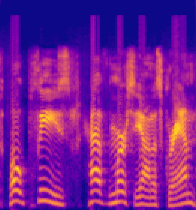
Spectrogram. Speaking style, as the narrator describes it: he cried out

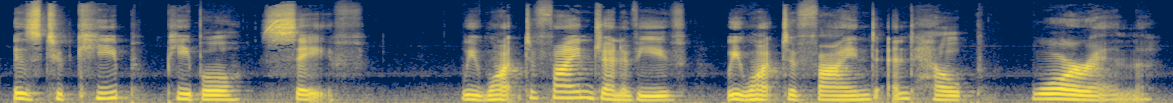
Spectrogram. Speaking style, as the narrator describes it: I said, talking more slowly

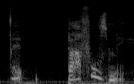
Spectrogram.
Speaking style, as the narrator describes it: said Mr

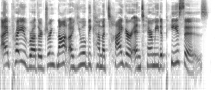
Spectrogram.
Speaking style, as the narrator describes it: the sister exclaimed

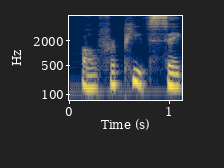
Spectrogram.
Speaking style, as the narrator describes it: she muttered, careful not to wake the boys

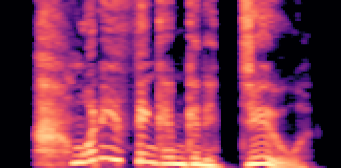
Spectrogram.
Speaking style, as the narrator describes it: snapped

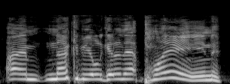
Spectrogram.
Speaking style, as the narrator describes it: she whines on the video

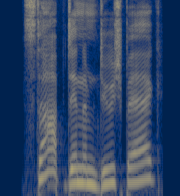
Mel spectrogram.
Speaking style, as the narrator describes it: Kim yelled

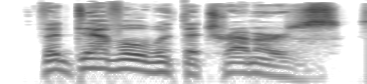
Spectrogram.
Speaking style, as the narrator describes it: said Travis impatiently

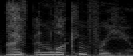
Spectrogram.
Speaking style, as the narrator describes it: she says in a soothing voice, almost sweet

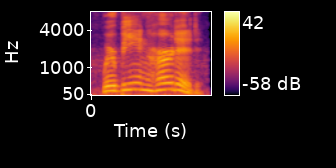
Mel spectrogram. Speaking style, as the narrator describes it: I called out

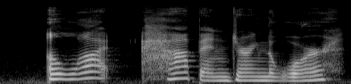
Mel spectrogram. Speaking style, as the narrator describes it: Connor said slowly, as if not completely convinced at her explanation

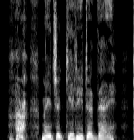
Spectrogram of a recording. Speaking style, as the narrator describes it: cackled Count Gerald, suddenly abandoning his arrogant pose

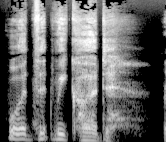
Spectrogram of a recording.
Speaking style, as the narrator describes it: Recludius sighed

